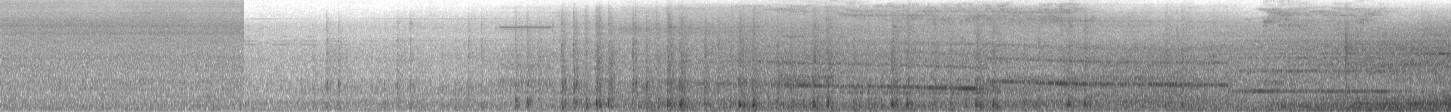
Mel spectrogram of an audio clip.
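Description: A steady hiss for the first few seconds. Then a train rolls over rail joints and switches: a clatter of wheel clicks that grows louder and denser, with several long, slowly falling whines over it.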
